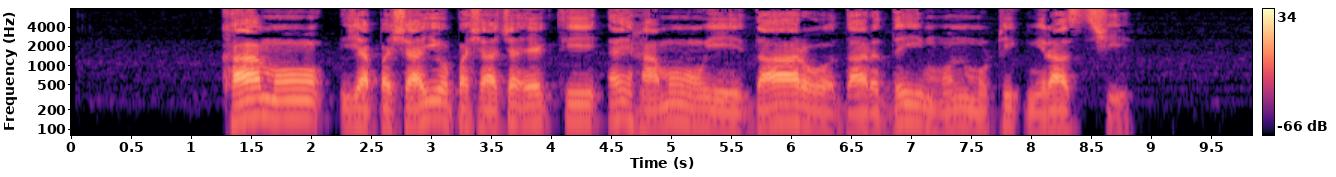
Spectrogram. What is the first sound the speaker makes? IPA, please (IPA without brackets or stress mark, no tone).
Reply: kʰ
